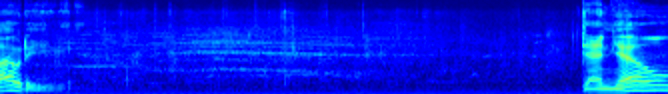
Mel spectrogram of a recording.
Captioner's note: audience applauds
